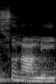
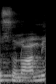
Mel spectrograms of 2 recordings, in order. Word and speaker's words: tsunami: तो T actually यहां पर जापानीज में टी साइलेंट होगा, तो इसलिए इसको सुनामी नाम दिया गया।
